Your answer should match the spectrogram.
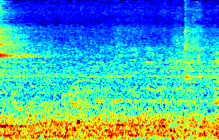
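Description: Steady background murmur of a mall food court, with two light clicks of a metal fork against the plate: one at the start and a fainter one near the end.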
